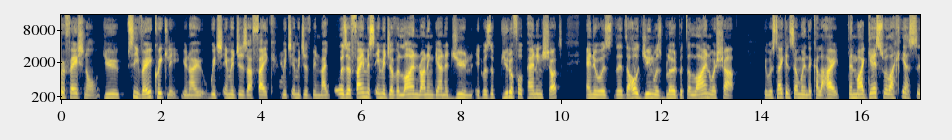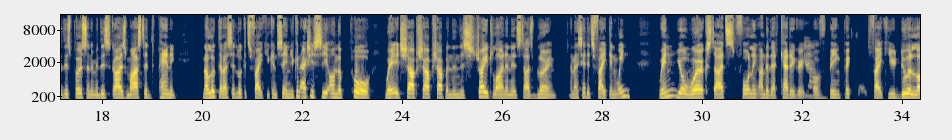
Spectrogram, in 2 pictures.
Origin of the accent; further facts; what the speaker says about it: Australia; also born or lived in New Zealand; So I grew up in Australia, and I spent a lot of time in New Zealand.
